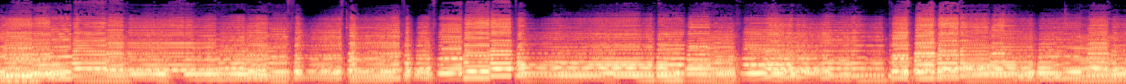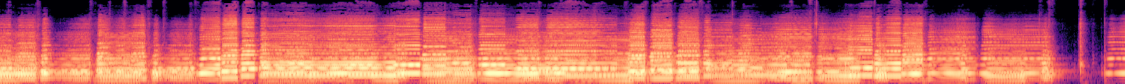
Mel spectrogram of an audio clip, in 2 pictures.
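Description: Royal Standard three-voice German button accordion (bayan), freshly overhauled and tuned, playing a tune: a melody with changing notes over a rhythmic bass accompaniment. The playing stops briefly about a second before the end, then resumes.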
